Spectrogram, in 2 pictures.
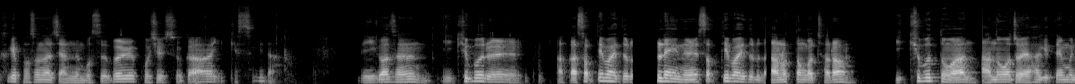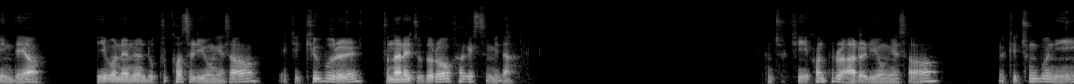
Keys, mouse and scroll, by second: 3.6-5.4 drag, 4.4 shift+middle click, 4.8 scroll up 1, 9.8 Tab, 11.5 ctrl+r, 18.0 ctrl+r, 21.0-21.4 drag.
